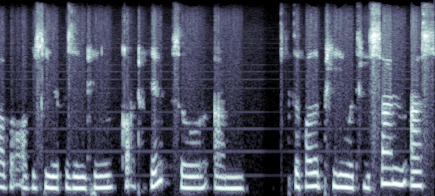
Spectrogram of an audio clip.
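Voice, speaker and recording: The voice is soft-spoken, at a moderate pace. Music plays in the background. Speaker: Bible study vlogger. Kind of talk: casual devotional talk. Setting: home recording at night.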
